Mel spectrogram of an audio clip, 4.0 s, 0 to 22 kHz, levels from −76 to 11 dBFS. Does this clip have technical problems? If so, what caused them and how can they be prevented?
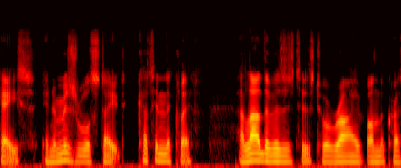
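No, nothing in this speech recording stood out as a technical problem on listening, so there is nothing here to trace to a cause or prevent.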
